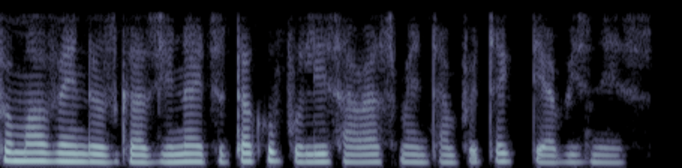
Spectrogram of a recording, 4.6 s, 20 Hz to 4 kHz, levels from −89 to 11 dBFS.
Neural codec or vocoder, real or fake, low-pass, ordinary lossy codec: none; real; 3.6 kHz; none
